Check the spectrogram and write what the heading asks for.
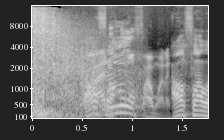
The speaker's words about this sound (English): Gunshots.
